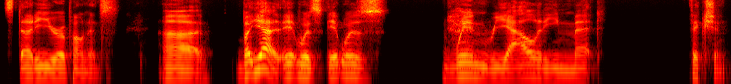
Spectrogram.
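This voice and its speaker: A man co-hosting a podcast, telling a story in a relaxed, casual way with restarts and fillers. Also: fairly low pitch, takes it slowly, no echo, studio quality. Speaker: podcast co-host. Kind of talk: casual chat.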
